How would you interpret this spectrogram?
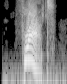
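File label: "flat", British English; gcompris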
